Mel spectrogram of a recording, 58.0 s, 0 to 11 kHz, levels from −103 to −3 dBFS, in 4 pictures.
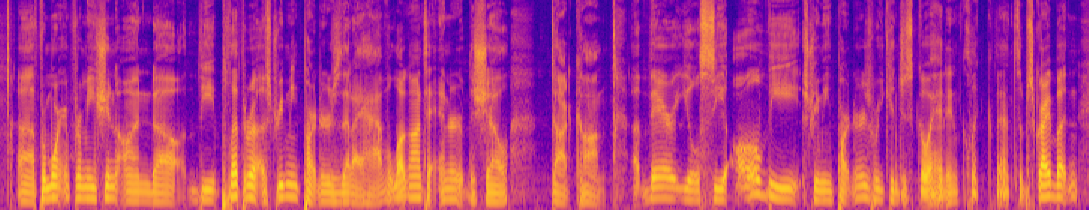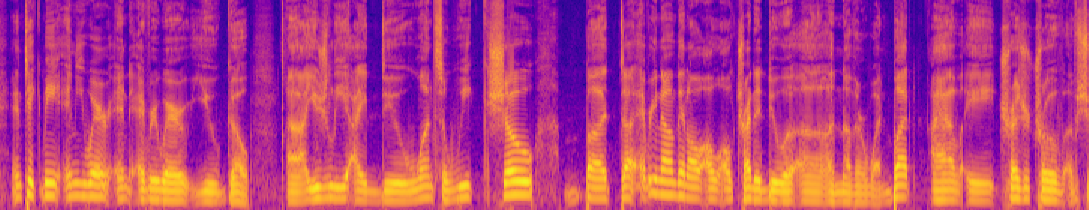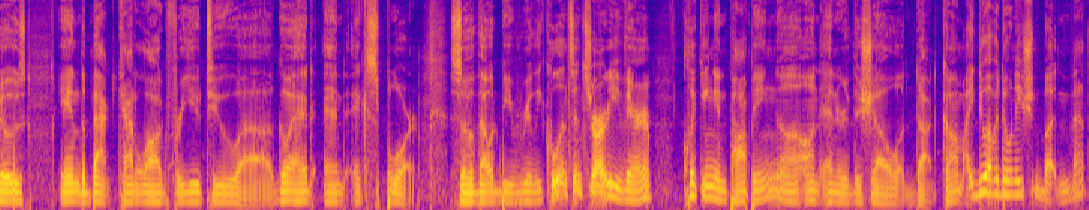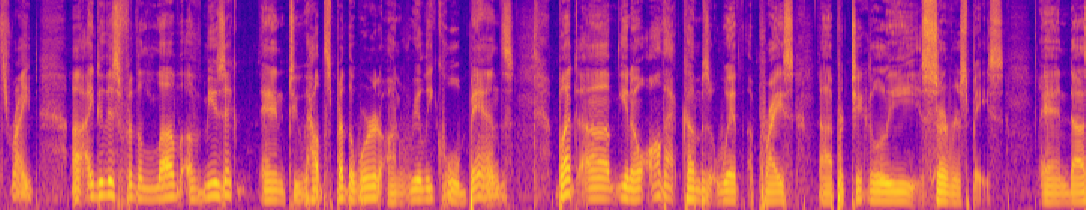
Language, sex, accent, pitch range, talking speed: English, male, American, 100-130 Hz, 150 wpm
